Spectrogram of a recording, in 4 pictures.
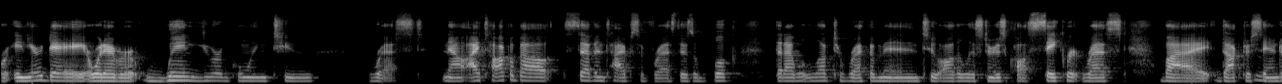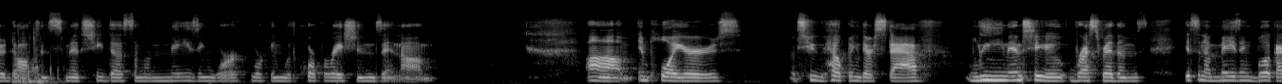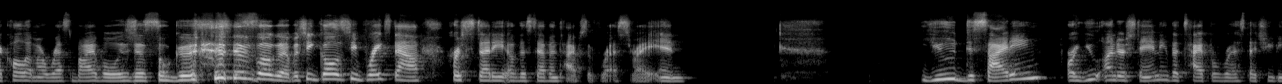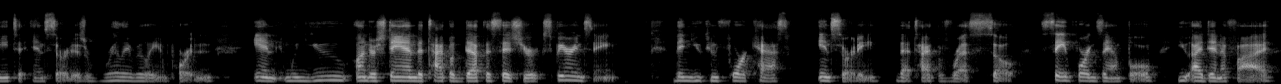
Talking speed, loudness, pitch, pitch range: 160 wpm, -24 LUFS, 165 Hz, 160-185 Hz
